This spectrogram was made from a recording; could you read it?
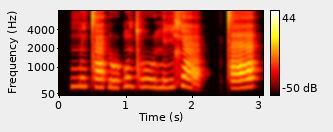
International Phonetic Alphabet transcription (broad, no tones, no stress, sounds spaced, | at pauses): ŋ͡m ĩ ǀ æ̃ ɗ u ɓ ũ ɡ͡ǀ uː n i ɕ æ̃ | ǀ æ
